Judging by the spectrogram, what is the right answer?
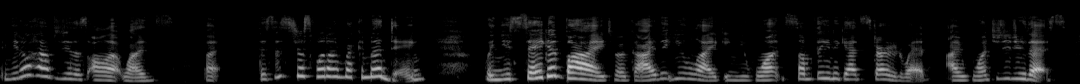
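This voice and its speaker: A woman's voice: a little high, expressive, normal speed. A woman hosting a podcast and giving dating advice in a casual, chatty monologue, with lots of filler words and playful asides. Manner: demonstrates a lilting flirty tone. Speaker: podcast host, dating coach.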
